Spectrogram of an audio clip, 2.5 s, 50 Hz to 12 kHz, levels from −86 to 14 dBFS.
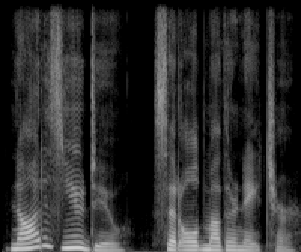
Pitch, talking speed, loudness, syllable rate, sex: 210 Hz, 190 wpm, -16 LUFS, 5.1 syllables/s, female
